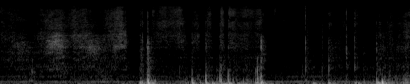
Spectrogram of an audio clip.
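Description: A flat printed cardboard retail box for a Moda Studio brush set, hollow with contents inside, is held and turned in both hands while long acrylic nails scratch and rub its surface. A soft, bright scraping hiss fills the first second, then gives way to dry clicks, taps and short scratches with dull low thumps and almost no ring.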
